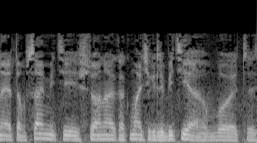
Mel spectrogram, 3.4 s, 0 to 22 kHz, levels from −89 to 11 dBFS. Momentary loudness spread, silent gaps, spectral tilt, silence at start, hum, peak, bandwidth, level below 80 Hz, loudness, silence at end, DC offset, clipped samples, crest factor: 3 LU; none; -5.5 dB/octave; 0 s; none; -4 dBFS; 8.8 kHz; -42 dBFS; -18 LUFS; 0 s; 0.1%; under 0.1%; 14 dB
